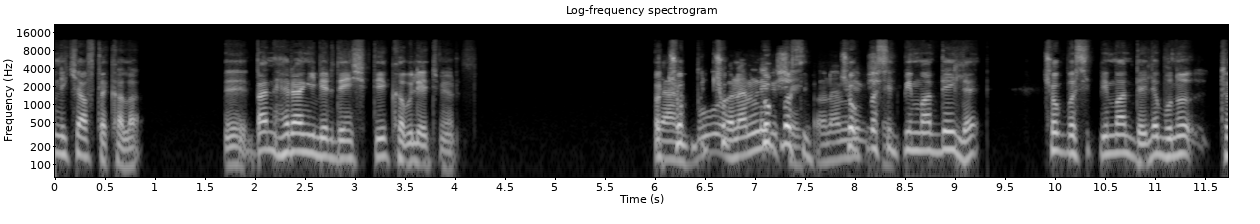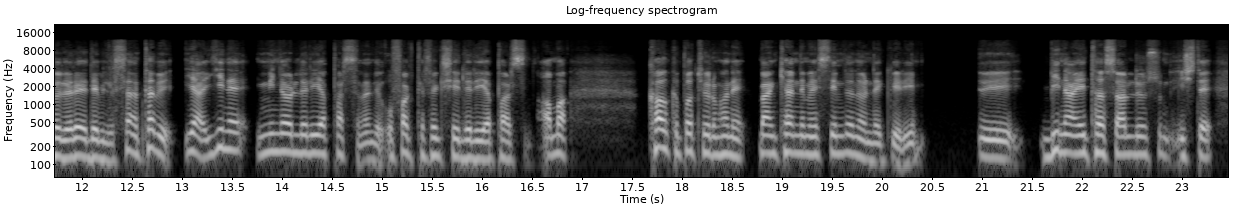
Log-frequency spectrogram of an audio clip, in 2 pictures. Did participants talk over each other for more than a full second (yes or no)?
yes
